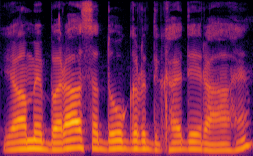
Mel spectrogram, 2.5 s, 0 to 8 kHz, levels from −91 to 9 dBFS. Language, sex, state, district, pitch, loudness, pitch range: Hindi, male, Arunachal Pradesh, Papum Pare, 145 Hz, -15 LUFS, 135-150 Hz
